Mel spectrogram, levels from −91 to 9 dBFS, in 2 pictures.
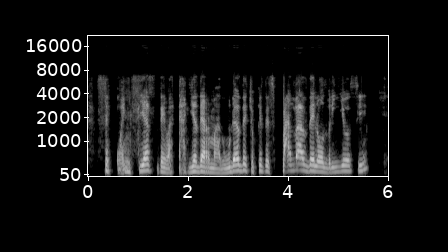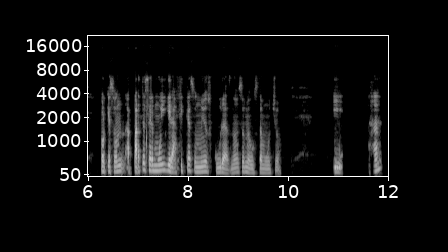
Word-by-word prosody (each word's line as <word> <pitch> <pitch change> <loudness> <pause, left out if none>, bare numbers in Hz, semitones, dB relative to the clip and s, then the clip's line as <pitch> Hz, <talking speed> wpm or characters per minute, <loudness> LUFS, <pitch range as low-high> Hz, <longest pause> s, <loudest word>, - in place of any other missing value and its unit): secuencias 165 +5 0
de 135 -2 0
batallas, 125 +5 0
de 150 - +8
armaduras, 125 +4 +4
de 175 -2 0
choques 150 +1 -6
de 150 - -1
espadas, 165 +4 +1
de 160 -1 +6
los 140 -4 +3
brillos, 140 +5 -2
sí 165 +8 -5 0.7
Porque 145 0 +1
son, 145 +3 -2
aparte 190 - +2
de 185 - -5
ser 165 -1 +3
muy 165 +2 0
gráficas, 160 0 0
son 135 -4 -4
muy 135 +1 -1
oscuras, 125 -6 -3
¿no? 120 +3 -6
Eso 130 +2 -7
me 130 - -3
gusta 110 0 -6
mucho. 110 0 -11 1.0
Y 255 0 -1 0.5
ajá. - - -4
145 Hz, 150 wpm, -23 LUFS, 125-165 Hz, 1.0 s, de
